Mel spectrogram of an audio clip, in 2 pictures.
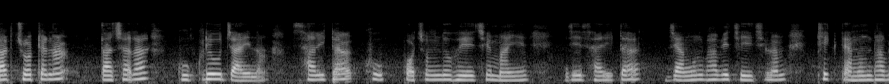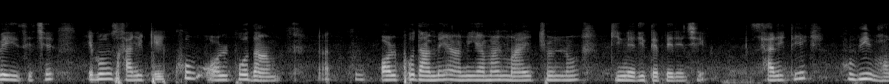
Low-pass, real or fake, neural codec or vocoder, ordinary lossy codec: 7.2 kHz; fake; codec, 16 kHz in and 24 kHz out, 1.1 kbps, FireRedTTS-2 codec; none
